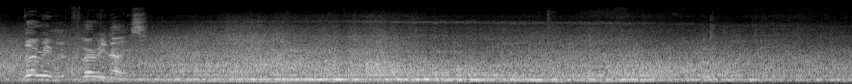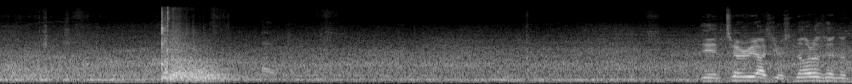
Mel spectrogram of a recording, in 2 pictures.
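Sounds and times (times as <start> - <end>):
car hood shutting thump: 10.1 - 11.0.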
